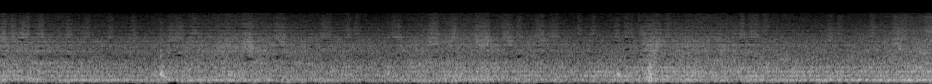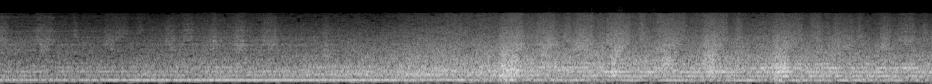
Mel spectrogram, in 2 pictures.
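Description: Eurostar Class 373 train passing along the platform: a steady hum under the noise of the rolling coaches, growing louder over the last several seconds as the power car draws level, with four sharp wheel clacks near the end.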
